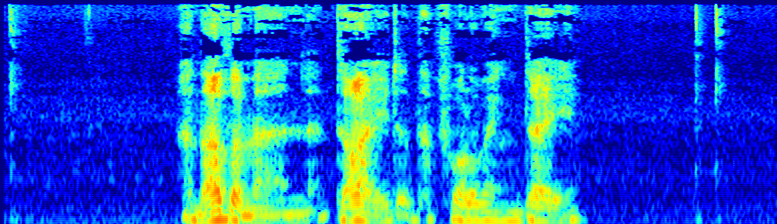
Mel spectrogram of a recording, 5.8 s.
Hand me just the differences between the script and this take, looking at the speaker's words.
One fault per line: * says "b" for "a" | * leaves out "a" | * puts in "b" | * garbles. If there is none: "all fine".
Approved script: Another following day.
* puts in "man died the"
